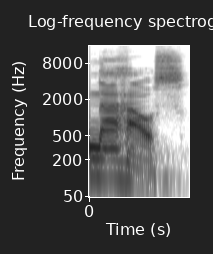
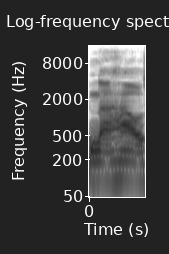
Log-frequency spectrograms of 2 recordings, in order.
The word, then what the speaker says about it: NAHOUSe: You can pronounce it any way you want, man. Well, how do you pronounce it? I pronounce it NAHOUSe. Cool. But you can call it NAHOUSe, so because it is a house.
